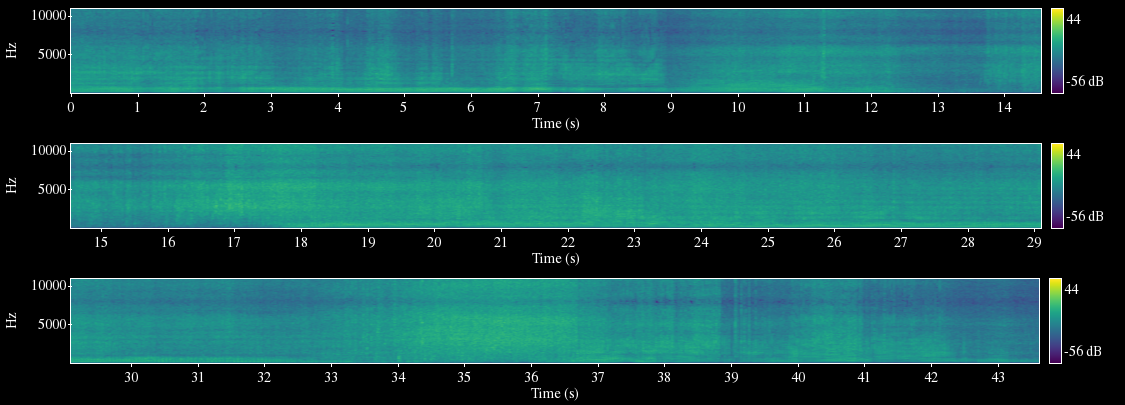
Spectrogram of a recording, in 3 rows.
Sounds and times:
Car: 0.0s - 43.6s.

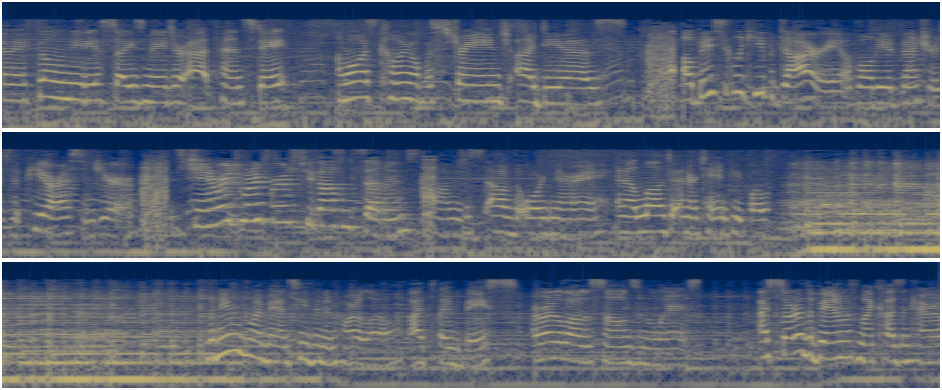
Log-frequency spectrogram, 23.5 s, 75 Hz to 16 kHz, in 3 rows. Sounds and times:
Speech: 0.0s - 14.2s, 22.0s - 23.4s
Music: 0.0s - 23.4s.

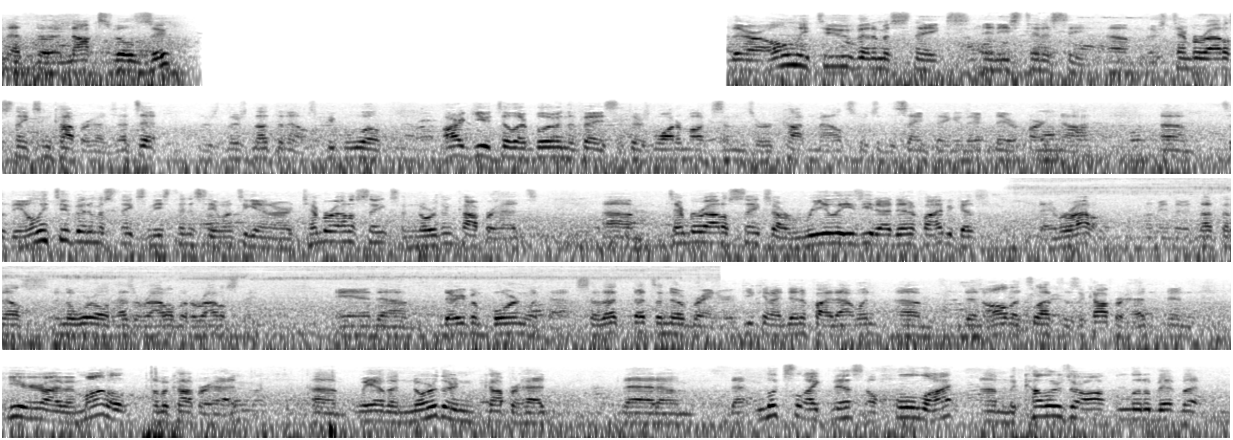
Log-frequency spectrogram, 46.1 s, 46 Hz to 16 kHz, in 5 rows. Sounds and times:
Speech: 5.5s - 22.4s, 30.2s - 45.9s.

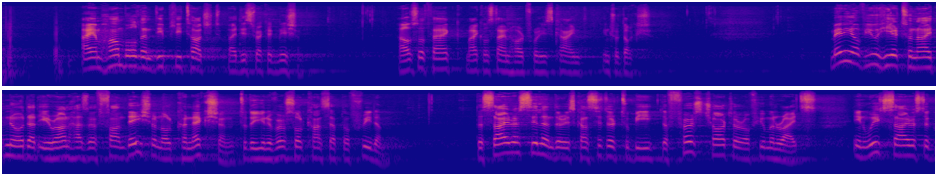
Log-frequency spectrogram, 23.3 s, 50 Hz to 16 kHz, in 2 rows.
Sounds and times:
Narration, monologue: 0.0s - 23.3s
Male speech, man speaking: 1.0s - 3.8s, 5.0s - 8.2s, 10.4s - 16.5s, 17.6s - 23.3s.

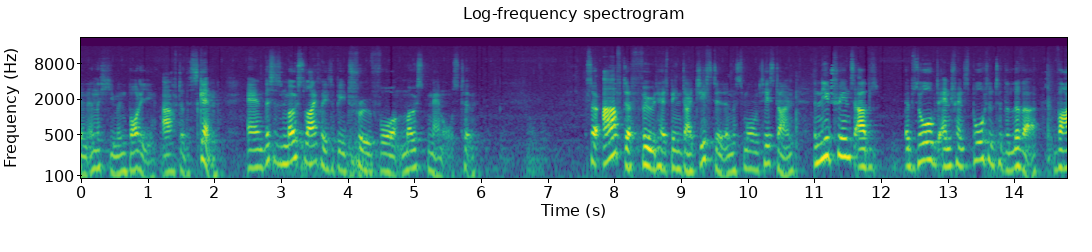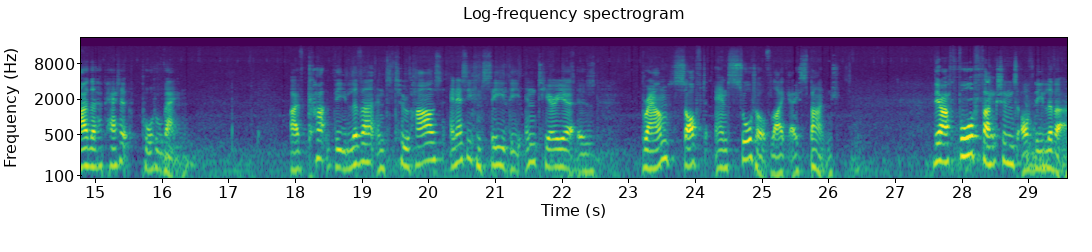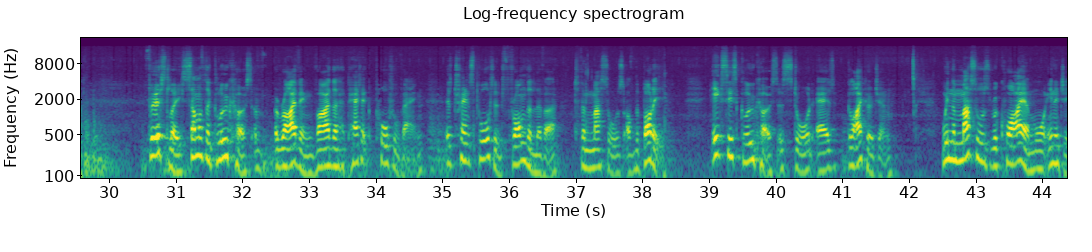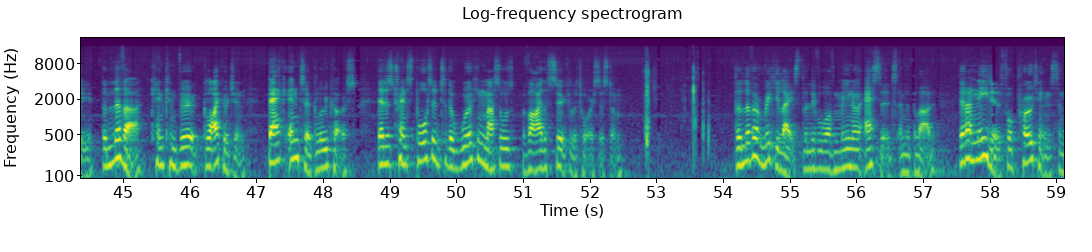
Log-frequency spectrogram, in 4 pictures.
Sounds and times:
Speech: 0.0s - 6.0s, 7.6s - 16.4s, 17.9s - 22.6s, 23.2s - 26.3s, 27.6s - 29.7s, 30.6s - 38.4s, 39.0s - 41.8s, 42.5s - 52.5s, 54.2s - 59.1s.

